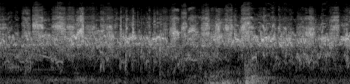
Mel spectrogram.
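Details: Happy singing and chirping from a colony of Australian budgerigars in an aviary: bright, high warbling tweets with a few whistled notes over a thick chorus of chatter.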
